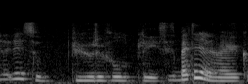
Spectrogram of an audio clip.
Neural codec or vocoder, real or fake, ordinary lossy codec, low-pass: none; real; none; 7.2 kHz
